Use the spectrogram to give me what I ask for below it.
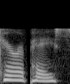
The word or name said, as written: carapace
